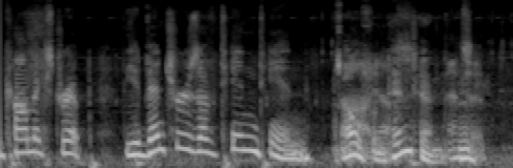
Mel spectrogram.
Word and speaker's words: Tintin: strip The Adventures of Tintin oh from Tintin that's it or tent I think that is is is that how they say it t Tenten I believe that's how they say it in France it's FR French T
